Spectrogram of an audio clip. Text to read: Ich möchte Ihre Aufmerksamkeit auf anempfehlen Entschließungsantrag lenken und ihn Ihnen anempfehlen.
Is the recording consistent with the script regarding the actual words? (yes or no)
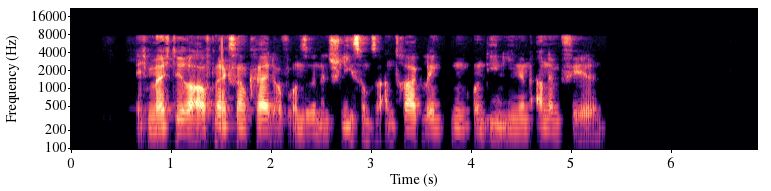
no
